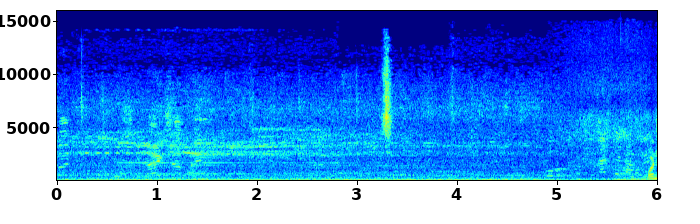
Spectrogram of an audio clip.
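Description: Open-air market ambience: a steady low rumble with faint, distant voices in the background.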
